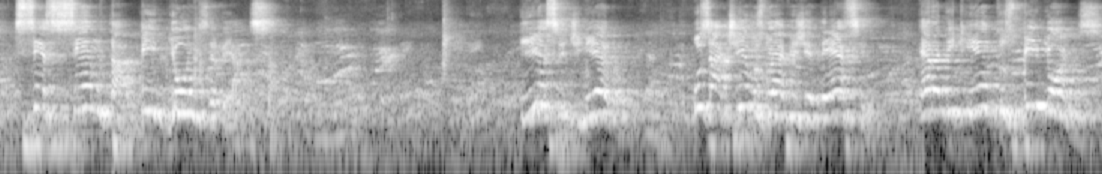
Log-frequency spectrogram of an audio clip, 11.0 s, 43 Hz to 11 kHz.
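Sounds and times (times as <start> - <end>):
faint audience voices: 0.0 - 11.0.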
